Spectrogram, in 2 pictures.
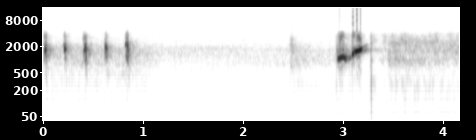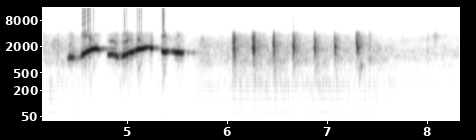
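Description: A person calling puppies with quick runs of kissing sounds, about seven a second, and whistles: a short rising whistle about three seconds in, then a longer wavering one.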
